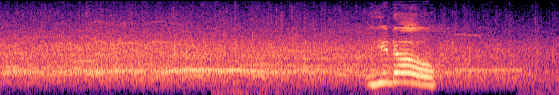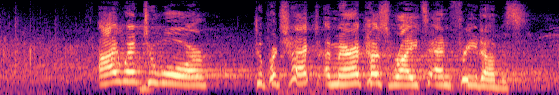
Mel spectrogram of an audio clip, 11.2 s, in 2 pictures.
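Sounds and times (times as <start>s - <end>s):
convention crowd applauding and cheering: 0.0s - 6.6s
speech: 3.7s - 4.5s, 6.6s - 10.9s
faint sustained whistle: 10.9s - 11.1s.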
